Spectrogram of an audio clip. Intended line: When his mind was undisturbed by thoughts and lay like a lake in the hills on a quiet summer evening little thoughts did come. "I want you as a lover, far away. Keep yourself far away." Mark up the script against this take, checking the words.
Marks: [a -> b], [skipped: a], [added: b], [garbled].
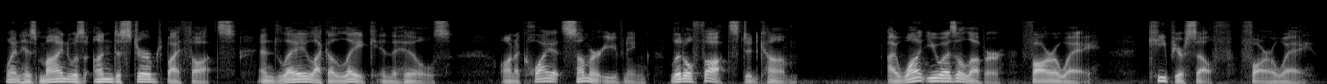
When his mind was undisturbed by thoughts and lay like a lake in the hills on a quiet summer evening little thoughts did come. "I want you as a lover, far away. Keep yourself far away."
